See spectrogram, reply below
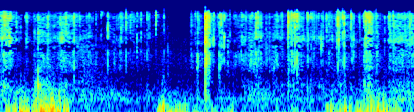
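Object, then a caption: Dry soap strips. Thin, flat, beige dry soap strips are held, snapped and crumpled between fingers with long pink nails. Dense, bright crunching and crackling comes in bursts, with sharp snaps standing out and soft low thuds underneath. The strips break apart with a dry, crunchy sound.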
